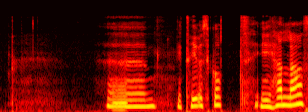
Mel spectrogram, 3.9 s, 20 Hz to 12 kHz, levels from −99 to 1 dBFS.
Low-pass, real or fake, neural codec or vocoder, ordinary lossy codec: 7.2 kHz; fake; codec, 16 kHz, 16 kbps, FreqCodec, smaller model; none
